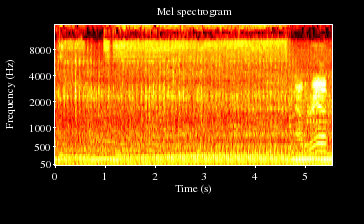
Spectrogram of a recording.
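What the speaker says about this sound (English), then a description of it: "We give it a little bit of throttle. Tracks are expanding out." A Rippa R10 mini excavator's engine runs steadily up close and rises briefly with throttle while its tracks expand outward, with a voice talking over it.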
